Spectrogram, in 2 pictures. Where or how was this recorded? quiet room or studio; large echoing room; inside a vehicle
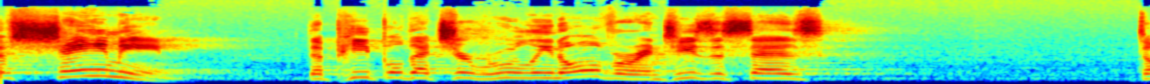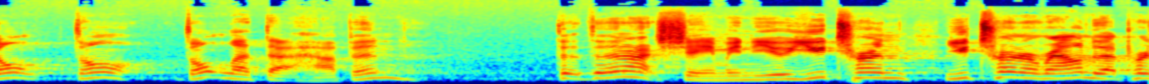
large echoing room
